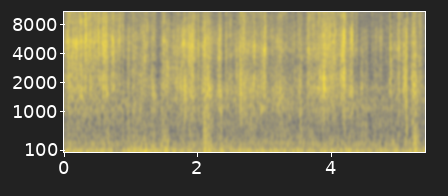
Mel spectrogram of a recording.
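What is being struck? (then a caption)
Slime with polystyrene foam beads. A soft lump of floam slime covered in small colorful polystyrene foam beads is kneaded and pinched with fingertips and thumbs in front of the microphones. A steady, dense stream of crunchy popping and crinkling crackles runs throughout over a low, constant rumble, with bright, quick snaps scattered across the clip.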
